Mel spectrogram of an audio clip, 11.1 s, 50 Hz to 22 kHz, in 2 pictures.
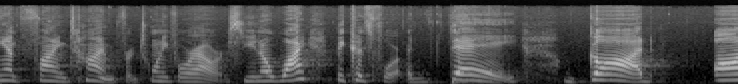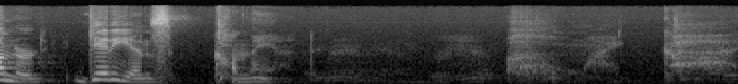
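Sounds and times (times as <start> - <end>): person whispering: 9.3 - 11.0.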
